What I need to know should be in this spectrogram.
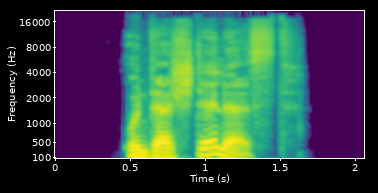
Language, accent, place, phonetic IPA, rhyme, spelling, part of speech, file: German, Germany, Berlin, [ˌʊntɐˈʃtɛləst], -ɛləst, unterstellest, verb, De-unterstellest.ogg
- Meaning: second-person singular subjunctive I of unterstellen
